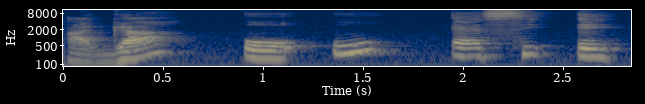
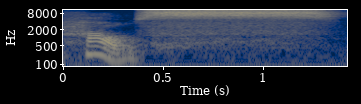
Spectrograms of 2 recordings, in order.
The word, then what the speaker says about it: house: eu falo com s House se for o verbo abrigar fornecer uma casa ou fornecer um abrigo eu falo com z House E aí fica housed e housing enta aqui se a palavra house como verbo é novidade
